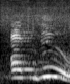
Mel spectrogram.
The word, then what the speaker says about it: andouille: The L's are silent. Let me see. I missed that. Andouille. So it's andouille. Andouille. Am I saying it right? Andouille. Andouille. Andouille. If the L is silent, it's andouille sausage.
